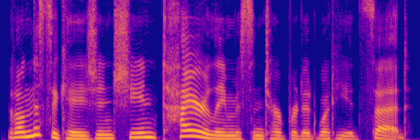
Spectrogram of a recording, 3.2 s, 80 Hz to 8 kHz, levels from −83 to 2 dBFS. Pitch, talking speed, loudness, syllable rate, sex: 215 Hz, 210 wpm, -19 LUFS, 6.6 syllables/s, female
